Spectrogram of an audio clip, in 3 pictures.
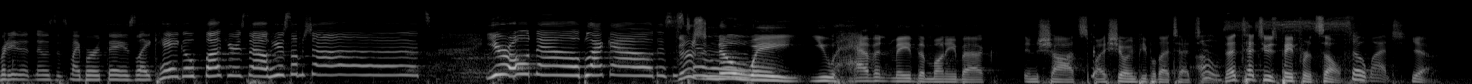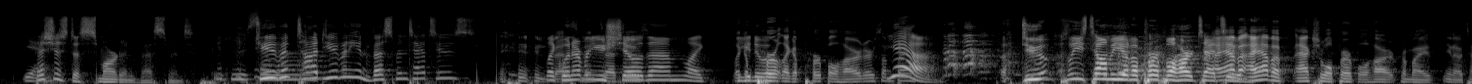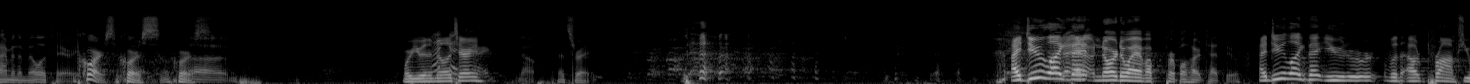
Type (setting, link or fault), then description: setting, live audience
